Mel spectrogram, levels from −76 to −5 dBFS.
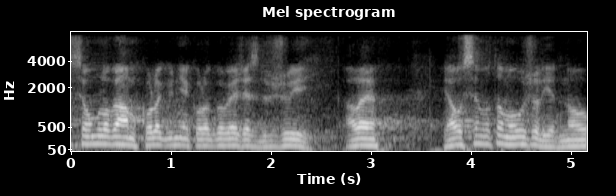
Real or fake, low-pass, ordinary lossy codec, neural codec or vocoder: fake; 7.2 kHz; AAC, 32 kbps; codec, 16 kHz in and 24 kHz out, 1 kbps, XY-Tokenizer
